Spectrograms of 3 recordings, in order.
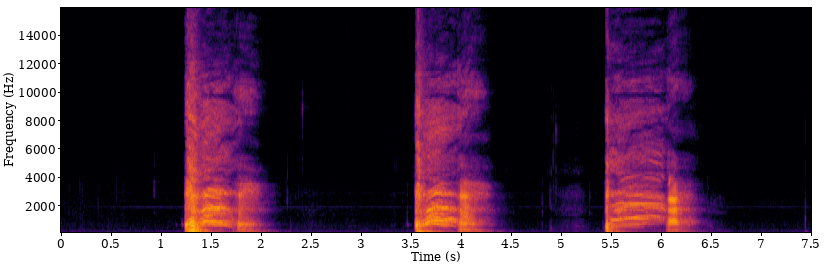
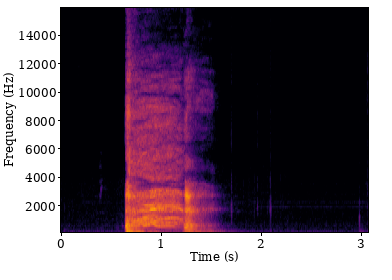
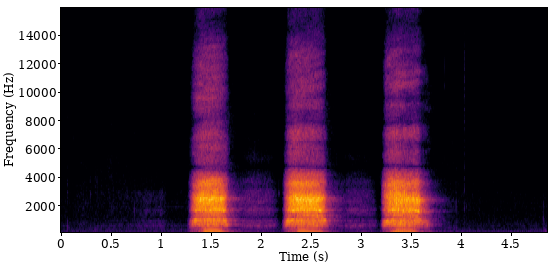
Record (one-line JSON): {"three_cough_length": "7.5 s", "three_cough_amplitude": 21816, "three_cough_signal_mean_std_ratio": 0.37, "cough_length": "3.1 s", "cough_amplitude": 12555, "cough_signal_mean_std_ratio": 0.38, "exhalation_length": "4.9 s", "exhalation_amplitude": 22765, "exhalation_signal_mean_std_ratio": 0.39, "survey_phase": "alpha (2021-03-01 to 2021-08-12)", "age": "65+", "gender": "Male", "wearing_mask": "No", "symptom_shortness_of_breath": true, "symptom_abdominal_pain": true, "symptom_fatigue": true, "symptom_change_to_sense_of_smell_or_taste": true, "smoker_status": "Ex-smoker", "respiratory_condition_asthma": false, "respiratory_condition_other": false, "recruitment_source": "REACT", "submission_delay": "1 day", "covid_test_result": "Negative", "covid_test_method": "RT-qPCR"}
